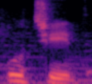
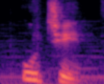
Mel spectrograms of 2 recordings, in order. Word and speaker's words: উচিত: উচ্চারণ যেমন ইলিশ তিরি উচিত দেখুন এখানে কিন্তু প্রত্যেকটাই লেখা হয়েছে রস ইকার দিয়ে কিন্তু উচ্চারণটা কিন্তু দীর্ঘ হচ্ছে ইলিশ 30 দীর্ঘ উচিত ইলিশ 30 উচিত এরকম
